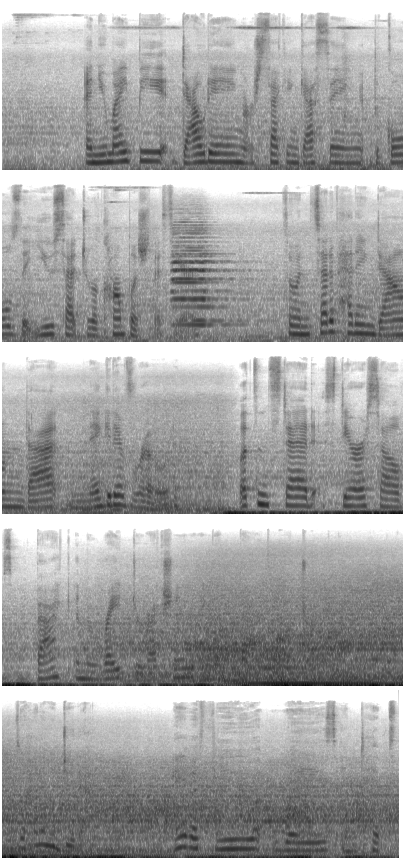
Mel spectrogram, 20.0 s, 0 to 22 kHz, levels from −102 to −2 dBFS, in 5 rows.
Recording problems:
traffic noise; very loud; throughout; 3 dB above the speech
doorbell; noticeable; from 16 to 17 s; peak 9 dB below the speech

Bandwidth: 16.5 kHz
